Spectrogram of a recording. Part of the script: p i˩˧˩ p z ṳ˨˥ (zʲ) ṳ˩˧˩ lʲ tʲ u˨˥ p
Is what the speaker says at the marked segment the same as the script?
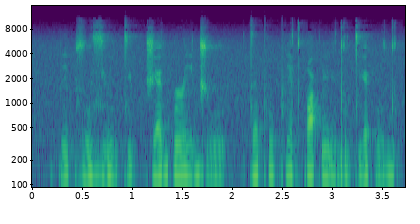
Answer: yes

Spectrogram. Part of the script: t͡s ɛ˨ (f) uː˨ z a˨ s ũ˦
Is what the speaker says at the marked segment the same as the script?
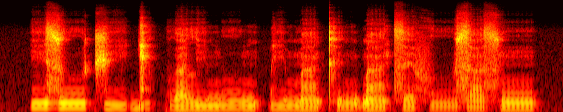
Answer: yes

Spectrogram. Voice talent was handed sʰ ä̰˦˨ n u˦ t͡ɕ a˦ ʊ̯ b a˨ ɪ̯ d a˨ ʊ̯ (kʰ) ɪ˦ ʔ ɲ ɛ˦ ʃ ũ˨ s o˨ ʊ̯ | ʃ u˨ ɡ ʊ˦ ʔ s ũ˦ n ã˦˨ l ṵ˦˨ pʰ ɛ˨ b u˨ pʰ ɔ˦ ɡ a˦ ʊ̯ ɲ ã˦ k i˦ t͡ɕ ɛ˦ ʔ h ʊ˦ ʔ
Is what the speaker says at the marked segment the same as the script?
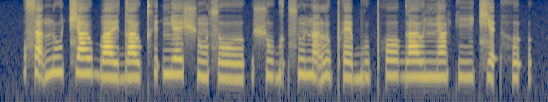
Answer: yes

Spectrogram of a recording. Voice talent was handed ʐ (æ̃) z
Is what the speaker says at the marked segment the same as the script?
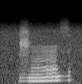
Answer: yes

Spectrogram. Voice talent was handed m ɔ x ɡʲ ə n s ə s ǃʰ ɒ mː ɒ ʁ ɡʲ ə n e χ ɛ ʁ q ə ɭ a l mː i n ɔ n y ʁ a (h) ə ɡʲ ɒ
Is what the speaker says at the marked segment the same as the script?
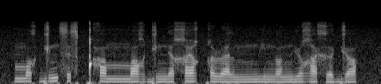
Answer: no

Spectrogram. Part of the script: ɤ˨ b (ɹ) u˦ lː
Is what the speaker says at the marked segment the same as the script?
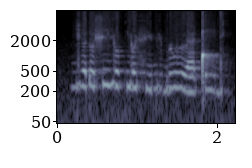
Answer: yes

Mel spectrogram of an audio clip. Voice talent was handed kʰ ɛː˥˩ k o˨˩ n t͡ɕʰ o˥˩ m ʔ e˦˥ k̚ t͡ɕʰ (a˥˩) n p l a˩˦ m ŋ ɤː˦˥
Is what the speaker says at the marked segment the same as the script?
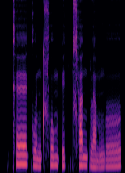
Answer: yes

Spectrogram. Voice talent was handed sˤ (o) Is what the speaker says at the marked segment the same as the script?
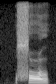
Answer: yes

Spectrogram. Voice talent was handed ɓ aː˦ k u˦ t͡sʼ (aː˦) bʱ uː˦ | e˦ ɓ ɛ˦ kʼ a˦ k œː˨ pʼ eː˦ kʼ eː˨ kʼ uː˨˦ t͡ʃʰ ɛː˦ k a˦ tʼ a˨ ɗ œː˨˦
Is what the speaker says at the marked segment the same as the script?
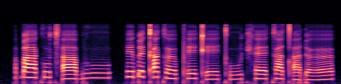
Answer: no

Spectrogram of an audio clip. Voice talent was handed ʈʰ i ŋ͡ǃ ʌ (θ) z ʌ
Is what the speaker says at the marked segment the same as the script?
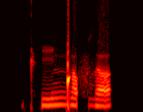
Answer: no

